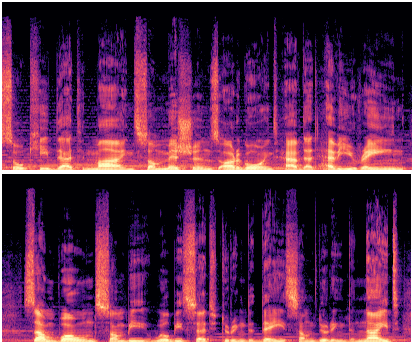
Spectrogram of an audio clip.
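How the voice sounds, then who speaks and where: A man narrating gaming news in an informal, explanatory way, speaking directly to viewers. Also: on the high side. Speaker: video game news YouTuber. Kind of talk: informal scripted video narration. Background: background music.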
